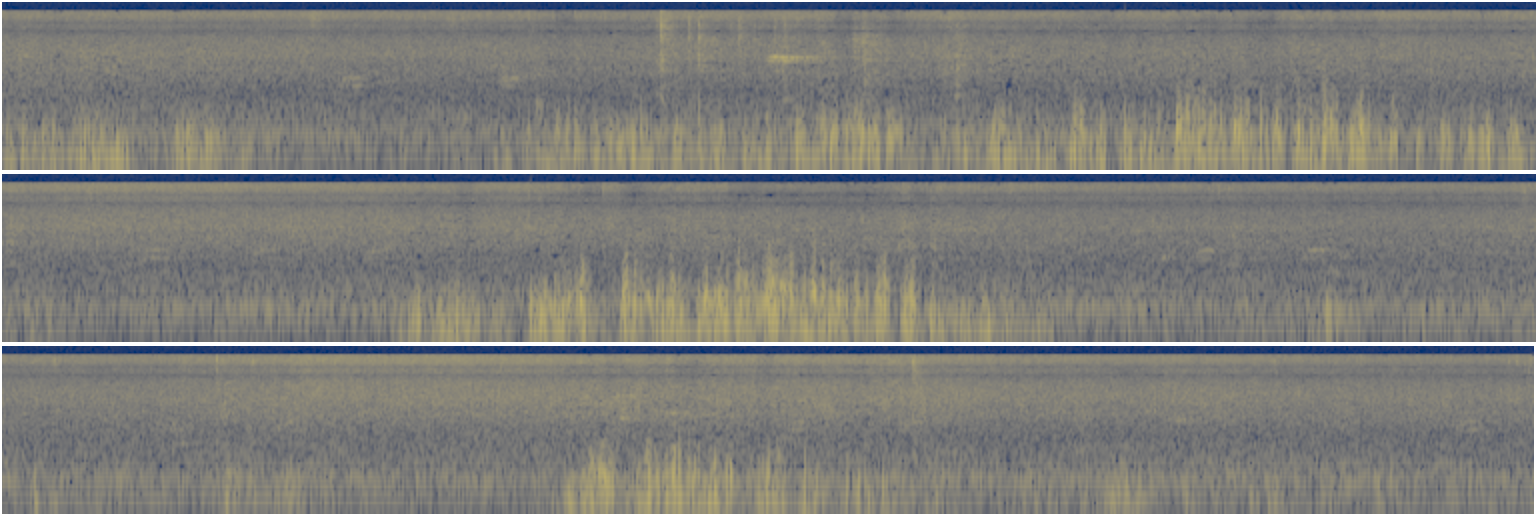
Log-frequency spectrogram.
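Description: Wind buffeting the microphone: a low rumble that comes in several gusts, swelling and fading, the strongest about halfway through.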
